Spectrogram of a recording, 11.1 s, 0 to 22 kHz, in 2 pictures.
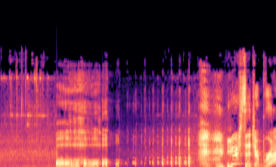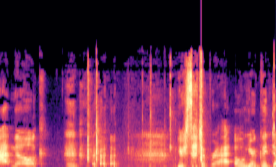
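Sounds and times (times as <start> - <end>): woman laughing: 1.2 - 4.8, 6.8 - 8.0.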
